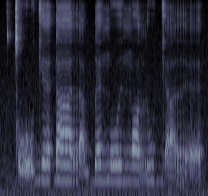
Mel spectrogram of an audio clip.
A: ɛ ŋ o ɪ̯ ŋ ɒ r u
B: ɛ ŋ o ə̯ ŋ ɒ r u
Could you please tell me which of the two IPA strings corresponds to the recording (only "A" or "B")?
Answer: A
